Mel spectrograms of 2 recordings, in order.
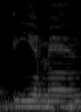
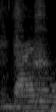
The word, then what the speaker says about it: Dymond: They be like Dymond, and I'm like, oh, it's Diamond with a fucking Y.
